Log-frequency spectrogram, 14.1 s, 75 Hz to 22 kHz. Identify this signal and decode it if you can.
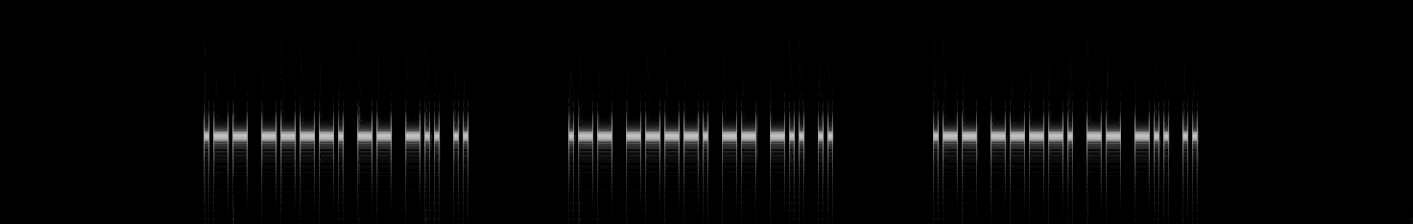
Morse code, heard as a keyed tone, about 25 wpm, 700 Hz. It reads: W9MDI W9MDI W9MDI
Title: USA Call Signs - 5 Characters - Repeated 3x - 25wpm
